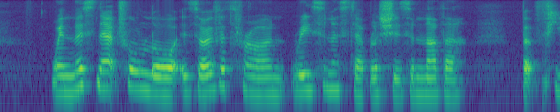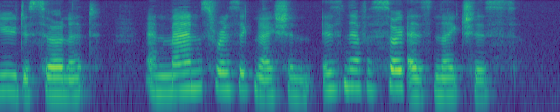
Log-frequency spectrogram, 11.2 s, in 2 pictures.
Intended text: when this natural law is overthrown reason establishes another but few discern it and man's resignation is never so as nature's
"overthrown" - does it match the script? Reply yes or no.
yes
